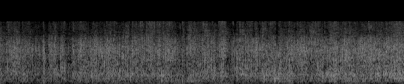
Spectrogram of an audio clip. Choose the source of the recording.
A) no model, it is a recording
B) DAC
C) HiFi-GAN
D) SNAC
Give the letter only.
A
